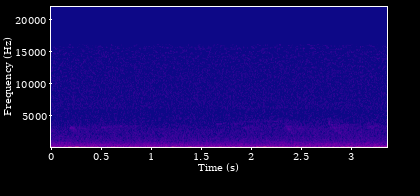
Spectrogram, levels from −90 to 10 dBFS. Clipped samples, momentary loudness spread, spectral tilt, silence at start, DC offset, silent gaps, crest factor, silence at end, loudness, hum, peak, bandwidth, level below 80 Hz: under 0.1%; 1 LU; -4.5 dB/octave; 0 s; under 0.1%; none; 16 dB; 0 s; -65 LUFS; none; -44 dBFS; 16.5 kHz; -64 dBFS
